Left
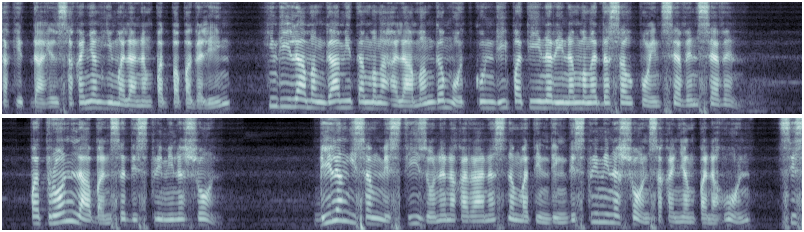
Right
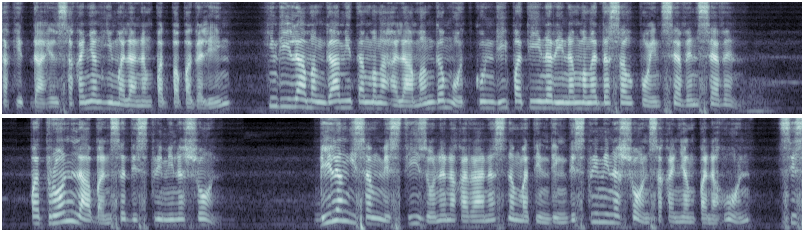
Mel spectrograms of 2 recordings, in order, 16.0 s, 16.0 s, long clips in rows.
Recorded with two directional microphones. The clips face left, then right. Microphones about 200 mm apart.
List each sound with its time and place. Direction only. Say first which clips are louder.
0.0 s a man's voice: left 2 dB; 50° left (ahead or behind)
11.1 s a man's voice: left 1 dB; 50° left (ahead or behind)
